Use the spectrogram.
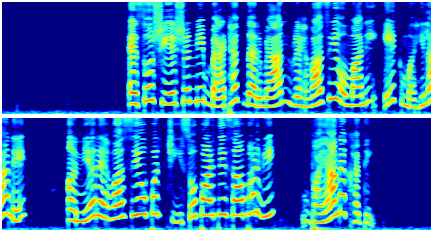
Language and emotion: Gujarati, disgusted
